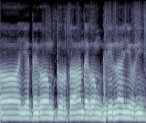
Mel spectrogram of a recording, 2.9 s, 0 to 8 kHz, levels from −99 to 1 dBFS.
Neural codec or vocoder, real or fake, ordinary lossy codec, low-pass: none; real; none; none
